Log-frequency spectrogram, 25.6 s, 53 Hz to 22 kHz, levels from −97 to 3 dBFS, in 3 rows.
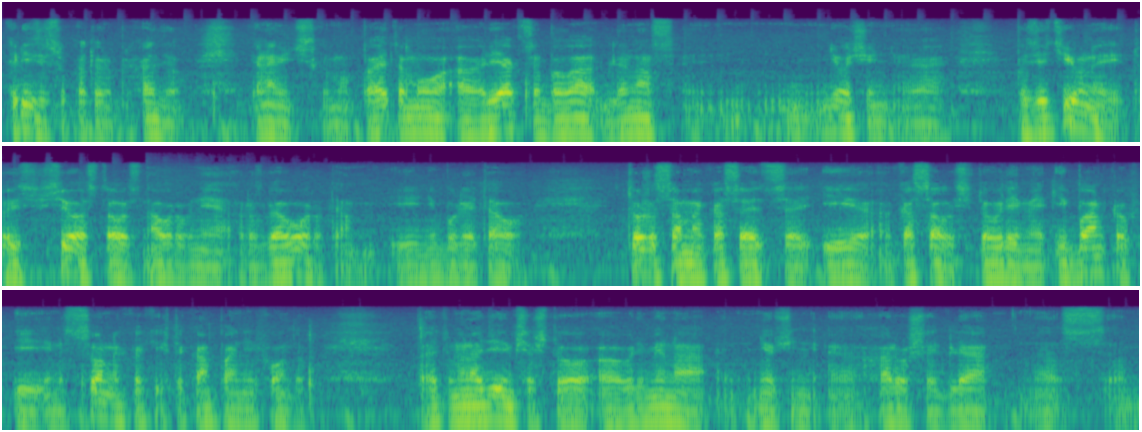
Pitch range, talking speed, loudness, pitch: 70-80 Hz, 130 wpm, -19 LUFS, 75 Hz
